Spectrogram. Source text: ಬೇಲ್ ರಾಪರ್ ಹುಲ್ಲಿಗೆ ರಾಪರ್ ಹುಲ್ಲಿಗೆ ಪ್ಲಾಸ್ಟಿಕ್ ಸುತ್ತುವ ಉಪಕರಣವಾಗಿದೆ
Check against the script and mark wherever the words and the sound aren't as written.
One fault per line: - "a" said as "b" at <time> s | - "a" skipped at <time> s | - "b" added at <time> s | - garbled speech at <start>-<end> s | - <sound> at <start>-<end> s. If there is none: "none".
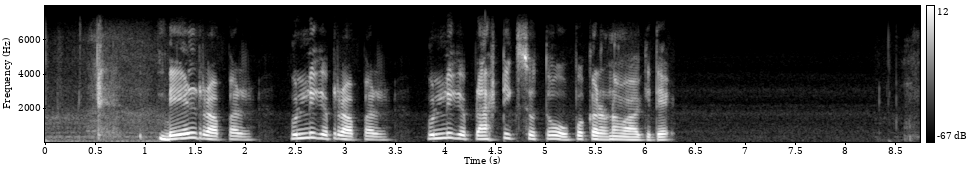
none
